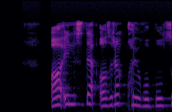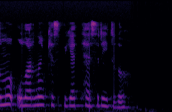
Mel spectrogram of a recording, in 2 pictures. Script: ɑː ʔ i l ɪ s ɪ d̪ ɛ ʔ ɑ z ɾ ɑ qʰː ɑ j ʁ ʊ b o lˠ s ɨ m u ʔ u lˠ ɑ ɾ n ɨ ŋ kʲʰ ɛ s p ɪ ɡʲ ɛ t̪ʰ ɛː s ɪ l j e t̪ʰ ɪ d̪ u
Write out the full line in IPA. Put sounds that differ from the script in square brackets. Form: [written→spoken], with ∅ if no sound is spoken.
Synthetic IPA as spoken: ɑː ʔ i l ɪ s ɪ d̪ ɛ ʔ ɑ z ɾ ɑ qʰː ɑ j ʁ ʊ b o lˠ s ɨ m u ʔ u lˠ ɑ ɾ n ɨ ŋ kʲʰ ɛ s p ɪ ɡʲ ɛ t̪ʰ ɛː s ɪ [l→ɾ] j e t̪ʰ ɪ d̪ u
